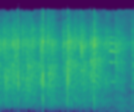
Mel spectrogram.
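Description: Scattered applause from a small audience welcoming a guest: separate hand claps that thin out and fade toward the end.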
